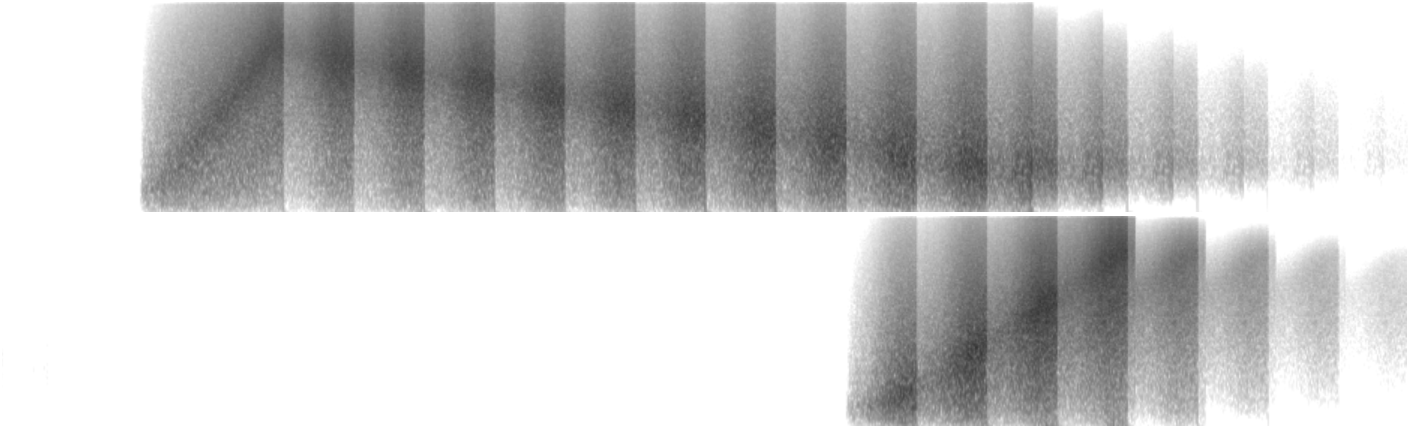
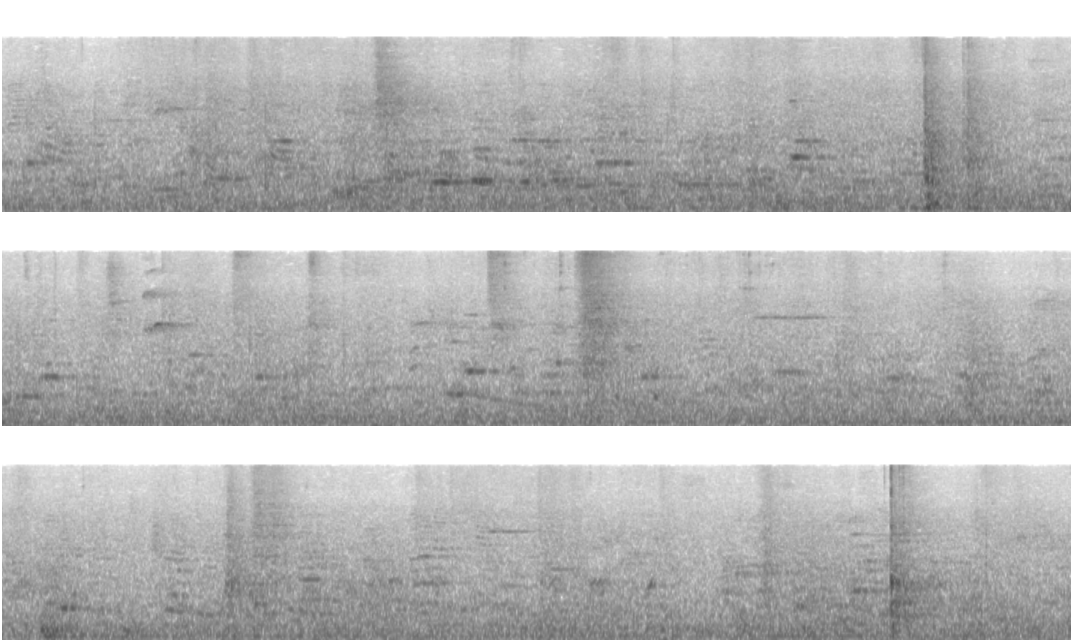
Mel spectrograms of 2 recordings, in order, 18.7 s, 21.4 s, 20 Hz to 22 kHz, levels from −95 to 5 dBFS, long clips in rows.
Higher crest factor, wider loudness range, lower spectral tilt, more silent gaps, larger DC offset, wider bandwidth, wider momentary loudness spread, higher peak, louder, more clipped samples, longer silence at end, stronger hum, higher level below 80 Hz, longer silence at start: second, 20 dB vs 28 dB; first, 16 LU vs 3 LU; second, 3.5 dB/octave vs -4.5 dB/octave; neither; neither; first, over 20 kHz vs 11.5 kHz; first, 17 LU vs 7 LU; first, 0 dBFS vs -8 dBFS; first, -13 LUFS vs -37 LUFS; neither; first, 0.95 s vs 0 s; neither; second, -72 dBFS vs -50 dBFS; first, 1.05 s vs 0 s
